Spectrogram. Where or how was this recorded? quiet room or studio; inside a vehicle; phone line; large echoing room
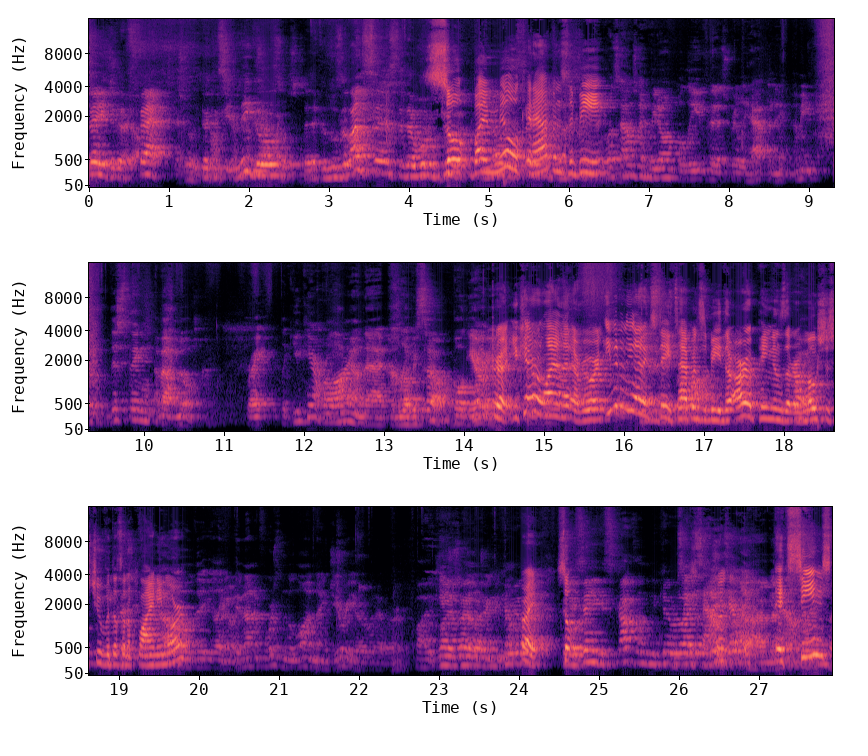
large echoing room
